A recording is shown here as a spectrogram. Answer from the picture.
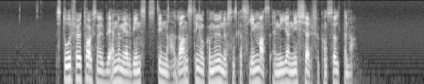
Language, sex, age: Swedish, male, 25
